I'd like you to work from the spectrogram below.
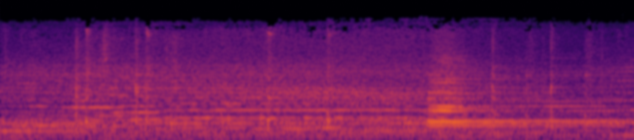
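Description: Trains at a railway station in Ghent give off a steady rumbling, tonal drone with faint clanks throughout. A brief, louder tonal swell like a horn rises partway through, and no voices are heard.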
